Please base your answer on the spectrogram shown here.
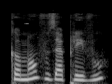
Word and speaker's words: Comment vous appelez-vous: The T of comment is silent. The S on the first vous is heard because it's followed by a vowel. There is only one L in appeler, so the E is making an sound. And the EZ of appeler makes an A sound. The S at the end of the phrase on vous is silent.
